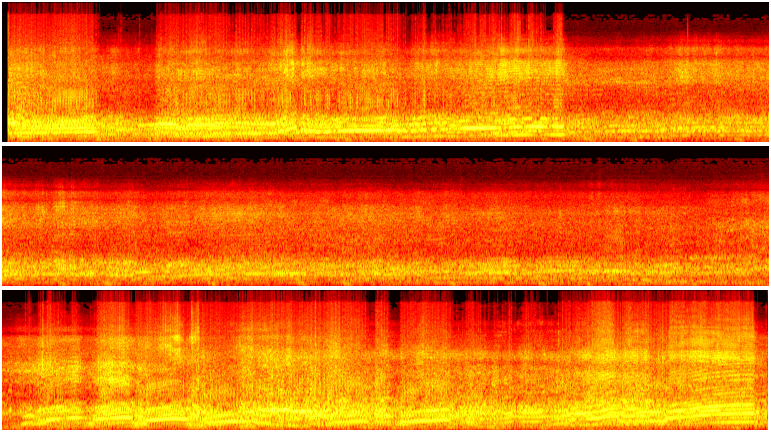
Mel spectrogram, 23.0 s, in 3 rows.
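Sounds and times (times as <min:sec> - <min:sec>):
car engines revving hard: 0:00.0 - 0:23.0.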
